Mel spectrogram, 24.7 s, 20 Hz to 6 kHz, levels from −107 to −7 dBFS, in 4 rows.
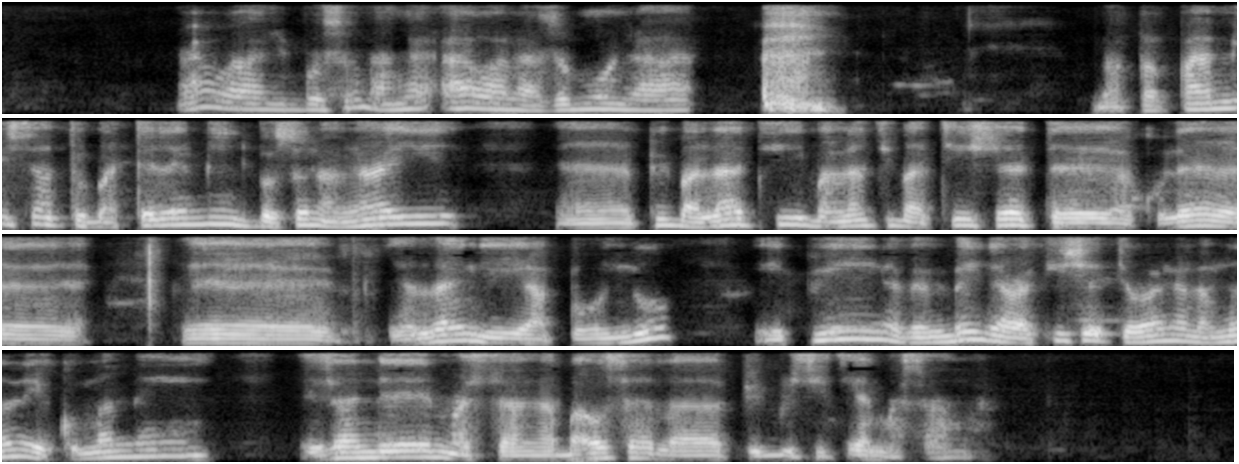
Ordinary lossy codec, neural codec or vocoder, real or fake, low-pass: MP3, 48 kbps; codec, 44.1 kHz, 2.6 kbps, SNAC; fake; 5.4 kHz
